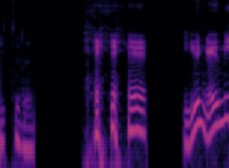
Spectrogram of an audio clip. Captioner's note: laughs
